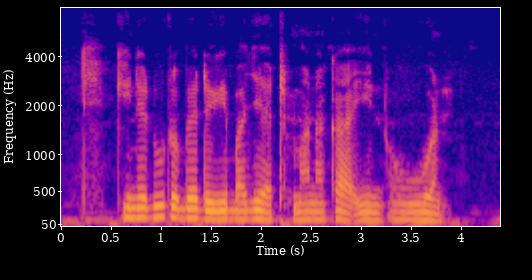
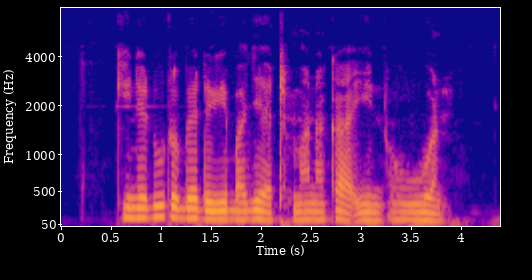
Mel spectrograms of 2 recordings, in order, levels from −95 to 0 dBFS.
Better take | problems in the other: first | noise reduction (neural mask model DeepFilterNet 3)

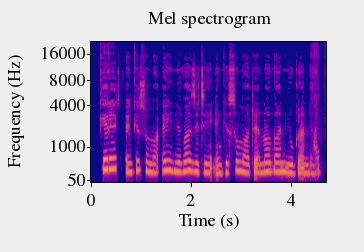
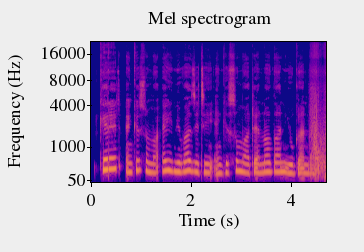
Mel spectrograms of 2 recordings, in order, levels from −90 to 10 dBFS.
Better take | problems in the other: second | noise reduction (neural mask model Resemble Enhance denoiser)

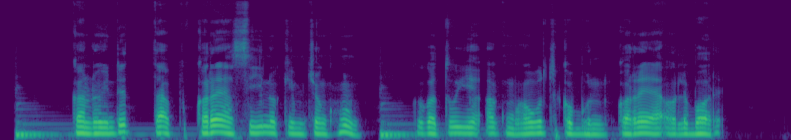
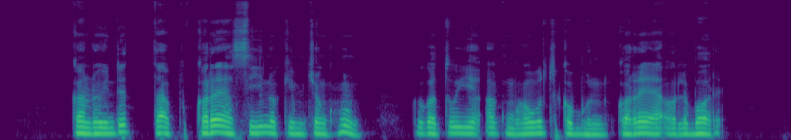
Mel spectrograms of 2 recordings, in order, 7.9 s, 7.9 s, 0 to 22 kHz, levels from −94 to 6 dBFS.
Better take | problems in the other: second | background sound (Bowed string instrument); 15 dB below the speech

